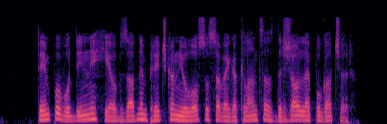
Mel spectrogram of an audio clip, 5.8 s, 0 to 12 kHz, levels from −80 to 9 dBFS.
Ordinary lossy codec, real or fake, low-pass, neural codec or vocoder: none; fake; 7.2 kHz; codec, 16 kHz, 0.5 kbps, X-Codec, WavLM features, trained on Multilingual LibriSpeech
